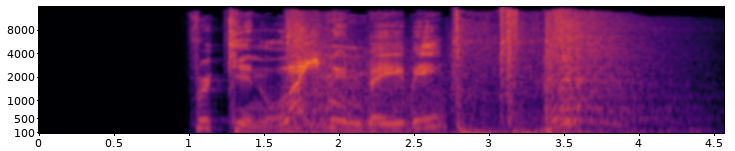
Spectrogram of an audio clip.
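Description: A man shouts and sings with animation into a microphone.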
